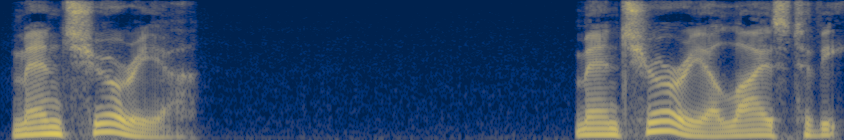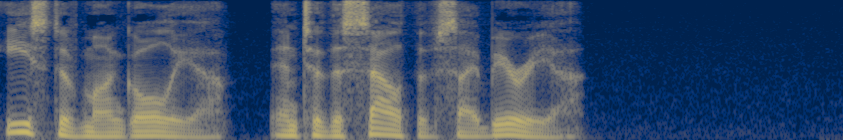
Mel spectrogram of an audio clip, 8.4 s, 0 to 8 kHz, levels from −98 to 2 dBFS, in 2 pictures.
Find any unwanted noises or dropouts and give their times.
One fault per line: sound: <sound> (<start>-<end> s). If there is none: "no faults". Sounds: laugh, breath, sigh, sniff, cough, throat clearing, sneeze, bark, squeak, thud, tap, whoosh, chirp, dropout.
no faults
